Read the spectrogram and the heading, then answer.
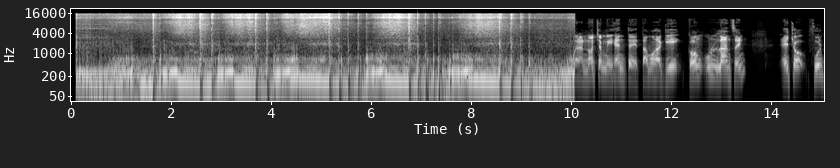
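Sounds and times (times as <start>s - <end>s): car engine revving: 0.1s - 10.1s
exhaust pops and cracks: 1.6s - 4.3s, 5.0s - 6.0s, 6.6s - 7.6s, 8.4s - 9.4s.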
